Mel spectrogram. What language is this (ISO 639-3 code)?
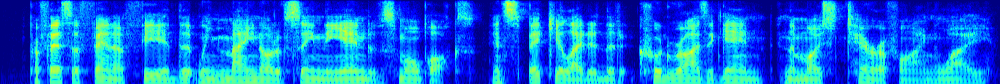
eng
